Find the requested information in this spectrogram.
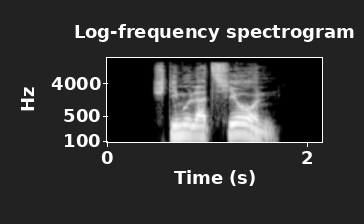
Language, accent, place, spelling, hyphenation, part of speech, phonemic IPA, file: German, Germany, Berlin, Stimulation, Sti‧mu‧la‧ti‧on, noun, /ˌʃtimulaˈt͡si̯oːn/, De-Stimulation.ogg
- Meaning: stimulation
